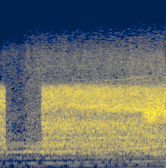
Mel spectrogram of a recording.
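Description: Race team two-way radio keyed open with no one talking: a steady, narrow-band static hiss that comes on about half a second in, just after the tail of a spotter's word. The race car's engine runs faintly underneath.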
